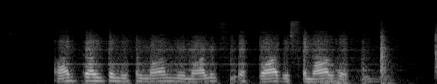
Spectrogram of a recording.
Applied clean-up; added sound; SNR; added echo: neural mask model RNNoise.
